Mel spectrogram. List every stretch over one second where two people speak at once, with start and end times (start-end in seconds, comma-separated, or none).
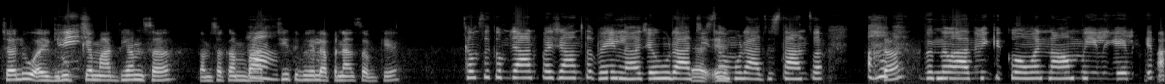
none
